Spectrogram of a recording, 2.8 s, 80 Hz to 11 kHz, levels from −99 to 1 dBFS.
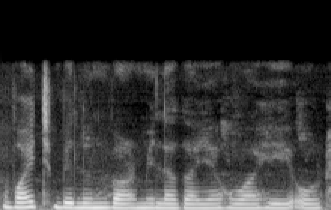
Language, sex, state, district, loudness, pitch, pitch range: Hindi, female, Arunachal Pradesh, Papum Pare, -16 LUFS, 225 Hz, 220-240 Hz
